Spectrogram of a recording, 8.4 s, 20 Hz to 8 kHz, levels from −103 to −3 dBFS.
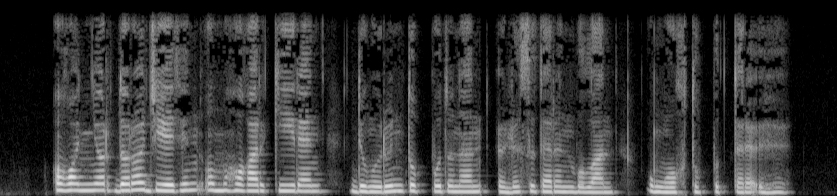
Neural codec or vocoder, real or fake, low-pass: none; real; 7.2 kHz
